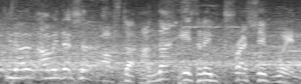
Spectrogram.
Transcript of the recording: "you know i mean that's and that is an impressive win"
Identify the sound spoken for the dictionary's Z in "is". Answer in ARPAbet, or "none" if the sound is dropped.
Z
